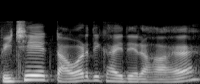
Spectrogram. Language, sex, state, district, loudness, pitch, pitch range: Hindi, male, Arunachal Pradesh, Lower Dibang Valley, -15 LUFS, 140 Hz, 130-185 Hz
